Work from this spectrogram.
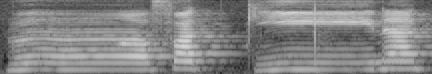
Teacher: کی یہاں پر یا مدہ ہے، کھینچ کر پڑھیں گے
